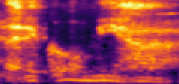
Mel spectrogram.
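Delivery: put-on whispery breathy voice. Retelling a disembodied voice recorded at the house: imitating a whispery breathy voice. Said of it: "Really whispery and breathy".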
